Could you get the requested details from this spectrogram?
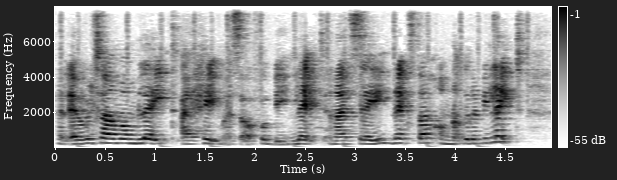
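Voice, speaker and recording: With light background noise and audible room echo, a woman speaks with fairly even intonation. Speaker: vlogger. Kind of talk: casual vlog chat. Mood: candid, somewhat low, frank.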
